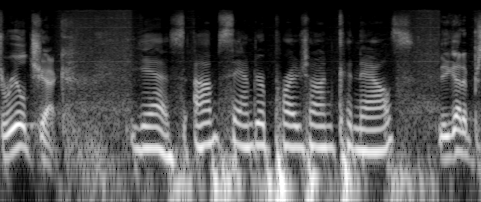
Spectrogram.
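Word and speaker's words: Prazan: Yes, I'm Sandra Prajan Canals. You got to spell that for everybody. P-R-A-Z-A-N. And what do people usually say when they see that? Praise it.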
